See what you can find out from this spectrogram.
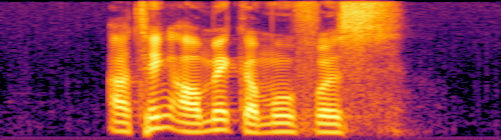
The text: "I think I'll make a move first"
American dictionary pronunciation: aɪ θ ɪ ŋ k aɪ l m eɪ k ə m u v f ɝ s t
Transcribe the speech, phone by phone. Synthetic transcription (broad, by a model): aɪ t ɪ ŋ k aɪ l m eɪ k ə m u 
